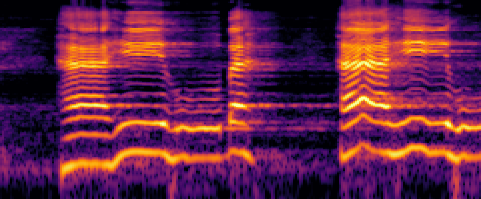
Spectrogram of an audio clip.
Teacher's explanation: huruf H dikeluarkan dari tenggorokan bagian bawah seperti kita mengucapkan huruf hamzah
